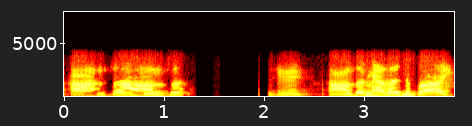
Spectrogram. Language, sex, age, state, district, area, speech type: Kashmiri, male, 45-60, Jammu and Kashmir, Srinagar, urban, conversation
